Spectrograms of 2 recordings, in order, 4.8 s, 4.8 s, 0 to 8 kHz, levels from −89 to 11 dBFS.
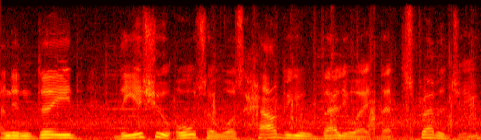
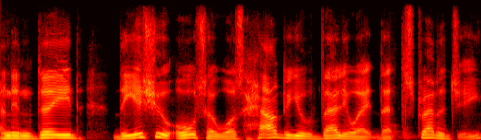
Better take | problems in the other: second | background sound (Walk, footsteps / Run / Bell); 12 dB below the speech

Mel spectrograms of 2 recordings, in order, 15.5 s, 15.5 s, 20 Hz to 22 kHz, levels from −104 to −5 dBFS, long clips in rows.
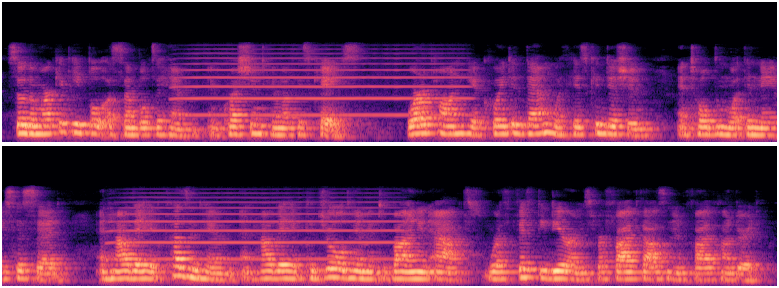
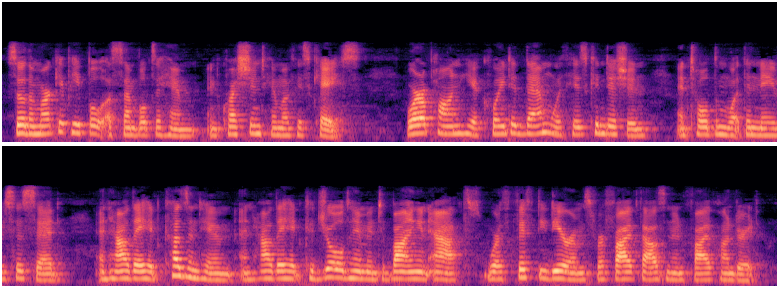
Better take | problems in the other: second | background sound (Trumpet); 16 dB below the speech // room echo; dies away in 0.6 s

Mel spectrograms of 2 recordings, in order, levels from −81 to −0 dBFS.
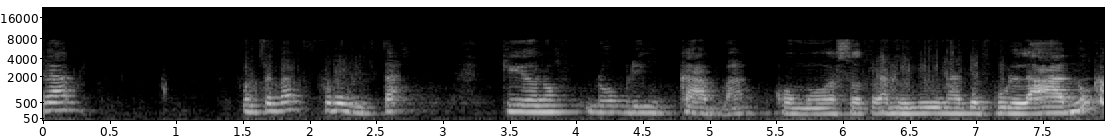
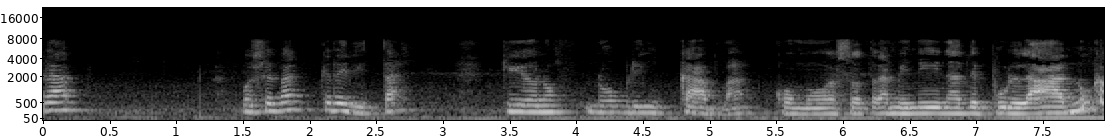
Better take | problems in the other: second | noise reduction (neural separator model SepFormer DNS4)

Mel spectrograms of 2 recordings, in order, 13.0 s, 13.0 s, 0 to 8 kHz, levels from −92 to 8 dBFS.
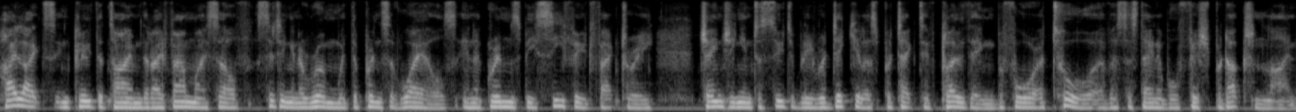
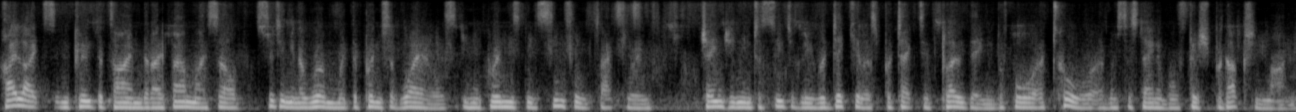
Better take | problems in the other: first | noise reduction (neural separator model SepFormer DNS4)

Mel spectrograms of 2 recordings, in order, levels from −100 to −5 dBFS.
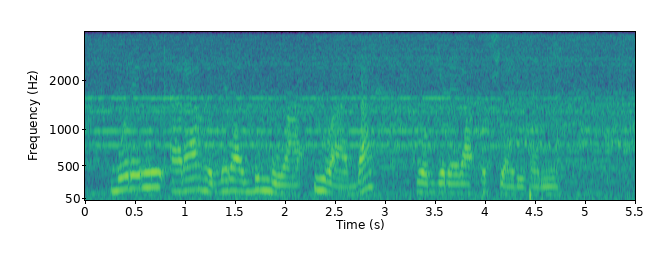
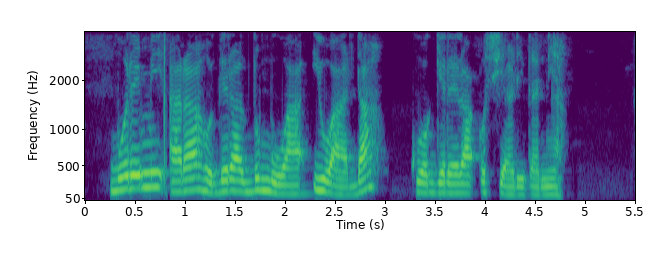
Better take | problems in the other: second | background sound (Bathtub (filling or washing)); 5 dB below the speech // room echo; dies away in 1.8 s

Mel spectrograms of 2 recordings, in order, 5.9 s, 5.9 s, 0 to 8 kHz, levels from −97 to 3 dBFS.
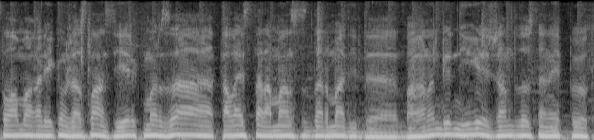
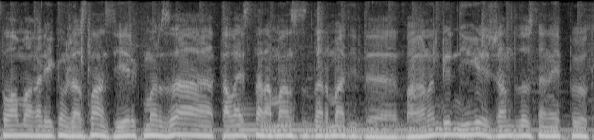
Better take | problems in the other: first | background sound (Bass guitar); 14 dB below the speech

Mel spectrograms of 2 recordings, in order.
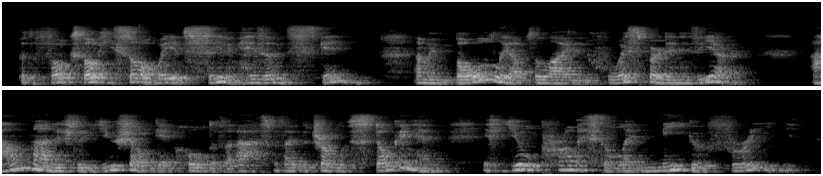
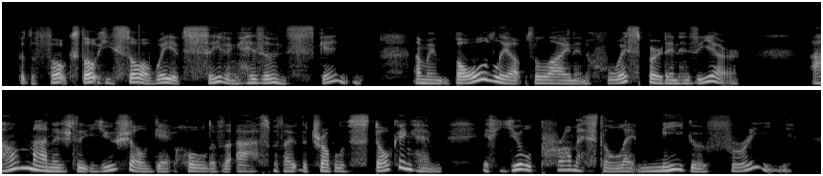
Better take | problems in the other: second | room echo; dies away in 0.5 s

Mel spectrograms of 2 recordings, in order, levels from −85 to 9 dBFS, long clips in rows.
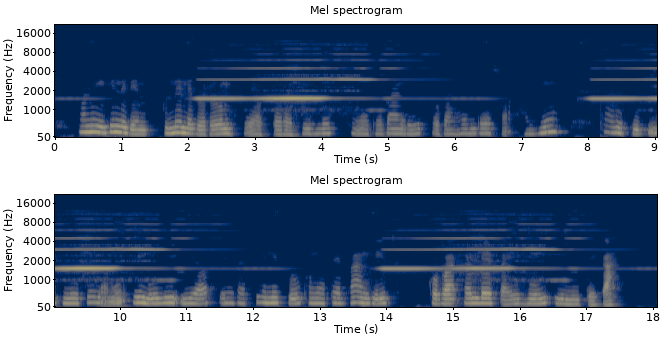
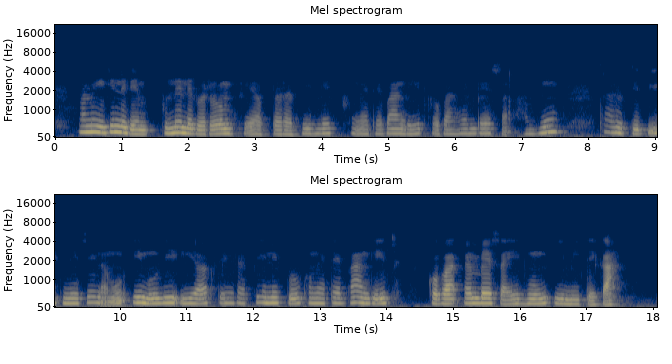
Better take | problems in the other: second | noise reduction (classical method log-MMSE)

